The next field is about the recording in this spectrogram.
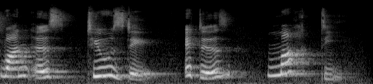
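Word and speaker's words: mardi: It is mi.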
